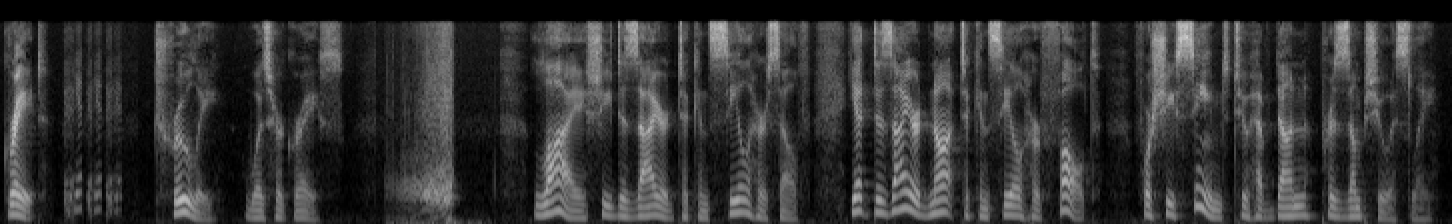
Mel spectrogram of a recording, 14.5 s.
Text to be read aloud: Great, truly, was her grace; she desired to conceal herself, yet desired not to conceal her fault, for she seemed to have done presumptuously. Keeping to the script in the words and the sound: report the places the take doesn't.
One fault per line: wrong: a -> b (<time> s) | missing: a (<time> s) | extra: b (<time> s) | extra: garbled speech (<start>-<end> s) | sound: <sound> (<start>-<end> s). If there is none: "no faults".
sound: laugh (0.6-1.2 s)
sound: squeak (3.8-5.0 s)
extra: lie (5.3 s)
